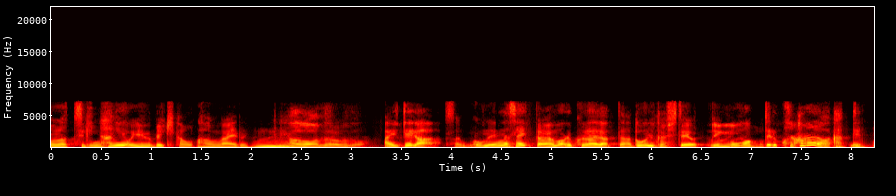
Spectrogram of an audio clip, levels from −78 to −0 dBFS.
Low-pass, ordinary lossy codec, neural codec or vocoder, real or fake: 7.2 kHz; MP3, 64 kbps; codec, 16 kHz, 1 kbps, FreqCodec, larger model; fake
